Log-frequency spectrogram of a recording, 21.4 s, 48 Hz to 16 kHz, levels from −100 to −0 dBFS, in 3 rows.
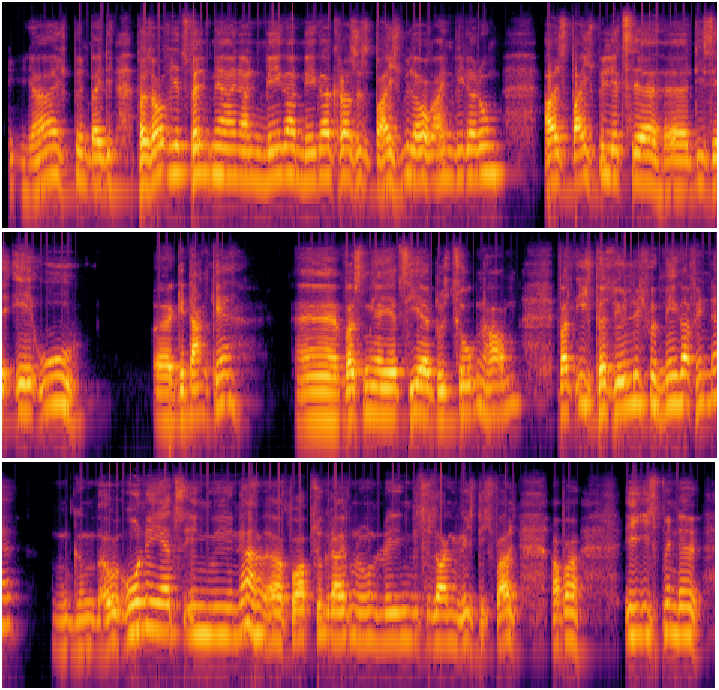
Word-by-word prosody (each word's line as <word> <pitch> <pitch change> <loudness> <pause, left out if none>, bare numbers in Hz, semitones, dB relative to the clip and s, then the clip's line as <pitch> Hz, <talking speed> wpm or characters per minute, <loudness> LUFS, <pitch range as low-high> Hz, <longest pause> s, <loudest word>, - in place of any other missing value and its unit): Ja, 145 +7 -3
ich 190 - -10
bin 170 -2 -4
bei 150 0 +3
dir. 155 +1 -5 0.2
Pass 150 +1 +5
auf, 205 +1 +5
jetzt 200 0 -1
fällt 195 +1 +3
mir 195 -1 +1
ein 185 0 -1
ein 175 -1 -2
mega, 190 +3 +1
mega 175 +1 +1
krasses 180 -2 -1
Beispiel 165 +3 +1
auch 170 -1 +4
ein 175 +1 -3
wiederum. 190 +3 -2 0.4
Als 165 0 +4
Beispiel 170 +3 +1
jetzt, 180 0 -2
äh, 160 -4 +2
äh, - - -7
diese 145 0 -4
EU 180 +3 0 0.8
äh, 130 -1 +1
Gedanke, 150 +9 0 0.5
äh, 130 +1 +1
was 145 +1 +4
mir 155 -1 0
jetzt 150 0 +4
hier 155 -2 +4
durchzogen 150 +4 -3
haben, 160 +6 -2 0.4
was 160 +1 +5
ich 195 -1 -5
persönlich 175 +5 +3
für 195 -2 +1
mega 200 +4 +3
finde, 220 +5 -7 0.4
hm, 135 -1 -12
g 135 - -10
m 145 0 -7
o - - +1 0.2
ohne 225 0 +2
jetzt 210 -1 0
irgendwie, 195 0 -4
ne, 195 +4 -4 0.4
äh, - - -10
vorab 90 - +2
zu - - -5
greifen 175 +1 0
und 170 -1 -7
irgendwie 170 +1 -4
zu 165 - -11
sagen: 160 -1 +2
„Richtig, 165 +4 -7
falsch.“ - - +2 0.3
Aber 160 +3 0 0.4
ich 190 +1 -3
ich 190 - -6
finde 195 -2 -3
170 Hz, 175 wpm, -17 LUFS, 155-190 Hz, 0.8 s, Pass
